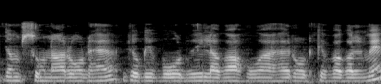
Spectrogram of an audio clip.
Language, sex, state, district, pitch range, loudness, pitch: Hindi, female, Uttar Pradesh, Muzaffarnagar, 160-175 Hz, -17 LUFS, 165 Hz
